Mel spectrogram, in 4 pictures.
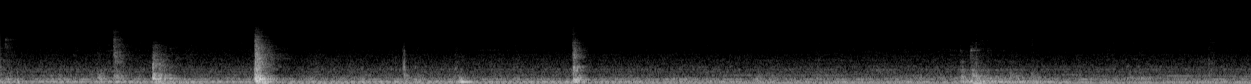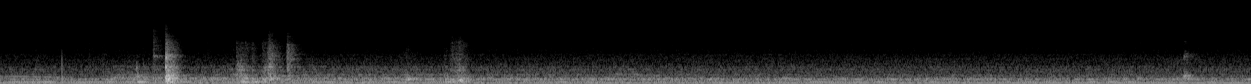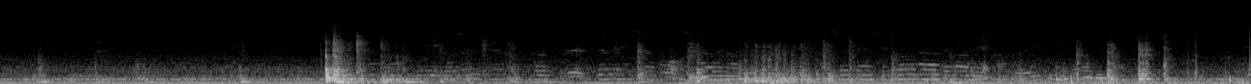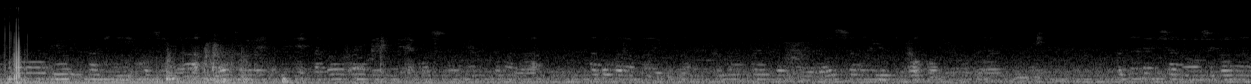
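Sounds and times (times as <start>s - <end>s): electric train hum: 0.0s - 50.0s.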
